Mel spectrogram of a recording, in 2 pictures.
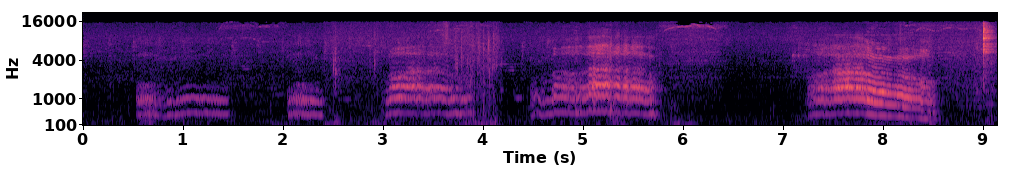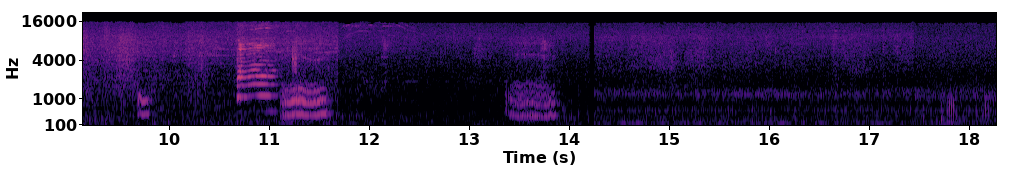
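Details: Indoor cats, a neutered male watching a female in heat: a run of long, wavering, harmonic yowls and shorter meows, rising and falling in pitch, loudest around the middle, then fading to a quiet, steady hum.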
